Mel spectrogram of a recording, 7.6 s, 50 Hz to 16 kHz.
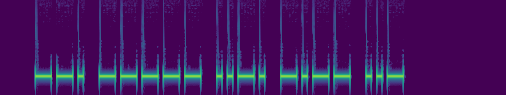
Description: Morse code, heard as a keyed tone, about 15 wpm, 700 Hz. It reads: G0FYU
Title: DXCC-100 Call Signs - 5 Characters - Repeated 2x - 15wpm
